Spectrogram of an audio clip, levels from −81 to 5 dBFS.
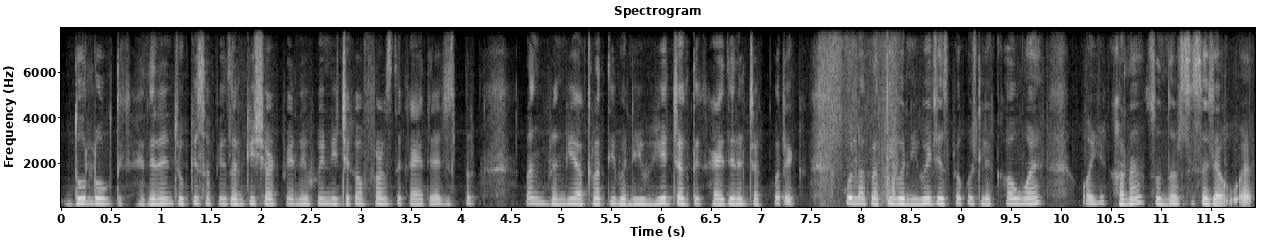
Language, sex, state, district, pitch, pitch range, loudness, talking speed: Hindi, female, Uttarakhand, Tehri Garhwal, 225 Hz, 215-235 Hz, -17 LUFS, 275 wpm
